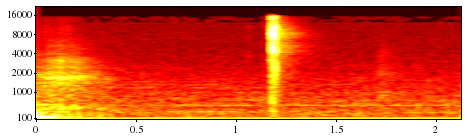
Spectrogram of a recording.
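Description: Quiet room with a faint low hum, and one short sharp click a little over a second in.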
